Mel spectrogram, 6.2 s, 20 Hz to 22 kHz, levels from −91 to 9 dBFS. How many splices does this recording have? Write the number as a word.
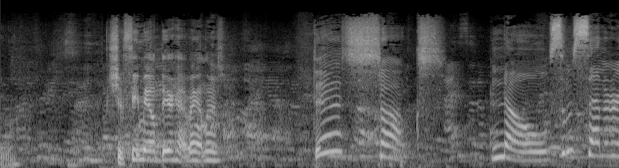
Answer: two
